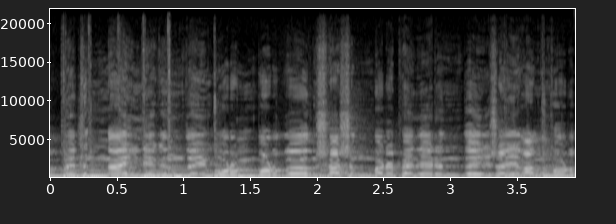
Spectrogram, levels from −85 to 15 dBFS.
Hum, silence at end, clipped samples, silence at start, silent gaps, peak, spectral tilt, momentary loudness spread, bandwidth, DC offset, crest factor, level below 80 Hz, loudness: none; 0 s; under 0.1%; 0 s; none; -2 dBFS; -4 dB/octave; 5 LU; 19.5 kHz; under 0.1%; 14 dB; -62 dBFS; -17 LUFS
